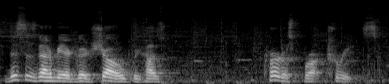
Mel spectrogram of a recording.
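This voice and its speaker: A man from the US Upper East Coast hosting a casual interview show, chatty and quick to laugh. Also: on the high side, dark tone, faint music behind, poor audio. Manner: chatty, laughs easily, restarts often. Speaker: talk show host.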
